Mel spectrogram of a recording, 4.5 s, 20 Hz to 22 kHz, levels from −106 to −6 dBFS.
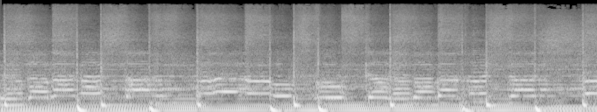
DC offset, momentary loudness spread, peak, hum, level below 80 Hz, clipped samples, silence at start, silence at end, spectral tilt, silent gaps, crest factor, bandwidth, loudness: under 0.1%; 1 LU; -8 dBFS; none; -24 dBFS; under 0.1%; 0 s; 0 s; -4.5 dB/octave; none; 10 dB; 19.5 kHz; -18 LUFS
